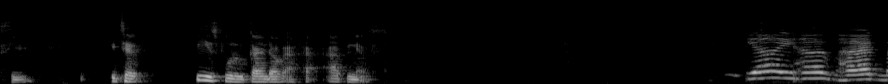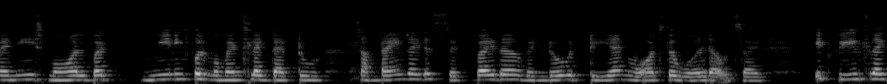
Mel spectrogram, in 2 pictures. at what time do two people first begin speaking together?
none

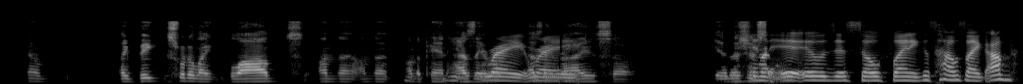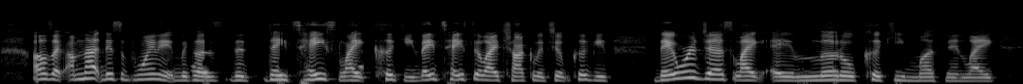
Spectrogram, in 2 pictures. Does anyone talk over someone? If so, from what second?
4.5 s

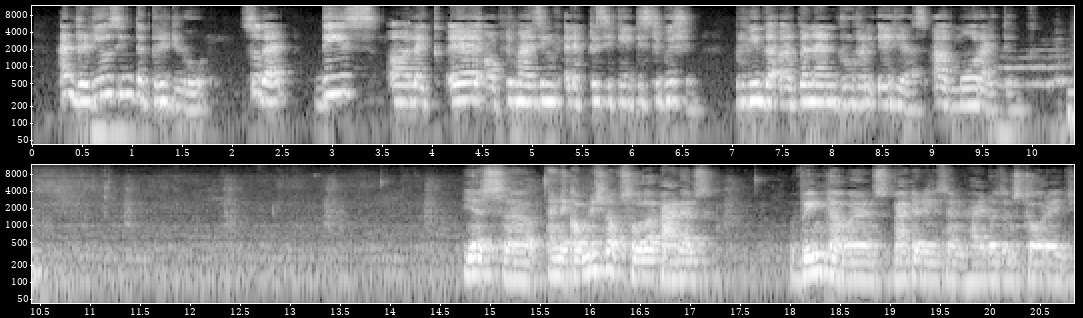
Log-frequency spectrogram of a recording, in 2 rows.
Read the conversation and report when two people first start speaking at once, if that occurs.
none

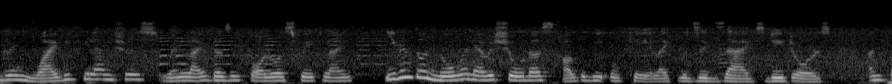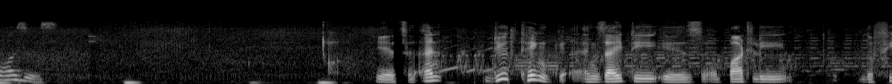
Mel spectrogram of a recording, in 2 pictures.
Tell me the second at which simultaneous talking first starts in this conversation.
none

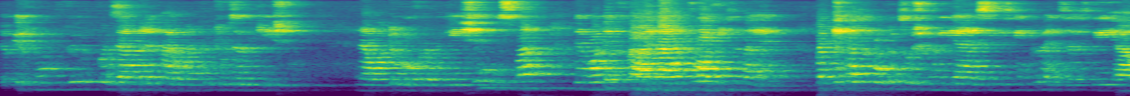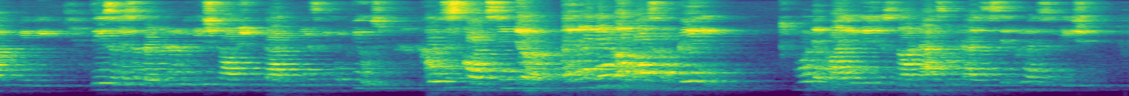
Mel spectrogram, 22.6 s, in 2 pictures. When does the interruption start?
none

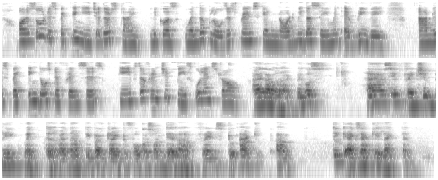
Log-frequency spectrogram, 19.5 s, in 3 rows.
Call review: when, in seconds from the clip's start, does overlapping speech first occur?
none

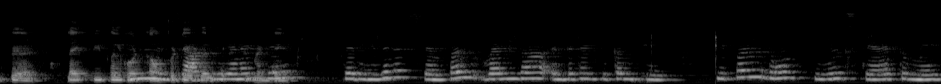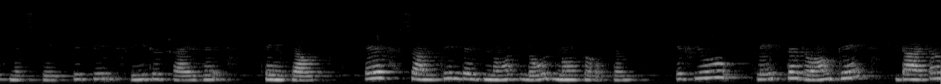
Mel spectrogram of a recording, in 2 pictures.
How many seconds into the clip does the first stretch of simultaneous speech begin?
1.3 s

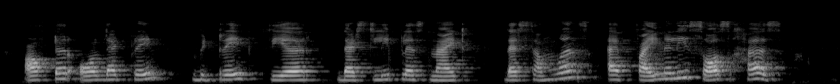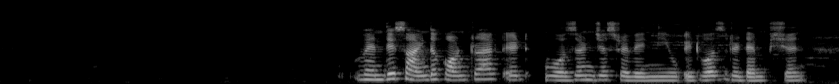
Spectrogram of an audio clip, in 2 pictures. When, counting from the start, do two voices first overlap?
none

